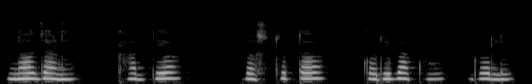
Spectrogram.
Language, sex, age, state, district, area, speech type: Odia, female, 18-30, Odisha, Rayagada, rural, spontaneous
